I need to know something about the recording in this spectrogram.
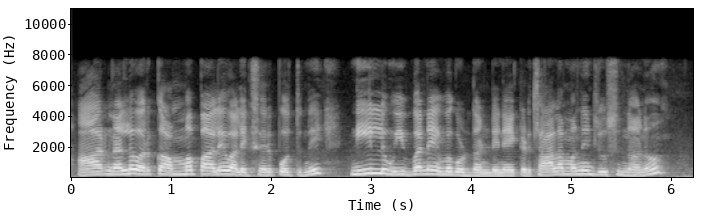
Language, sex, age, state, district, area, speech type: Telugu, female, 18-30, Andhra Pradesh, Chittoor, rural, spontaneous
